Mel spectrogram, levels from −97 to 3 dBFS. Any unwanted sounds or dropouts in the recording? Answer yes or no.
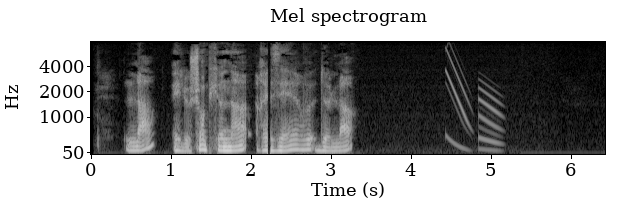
yes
